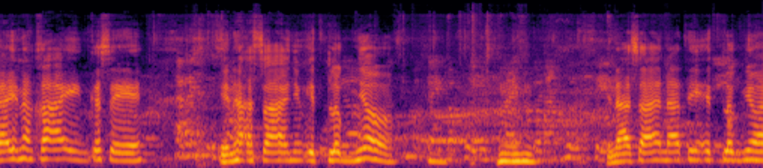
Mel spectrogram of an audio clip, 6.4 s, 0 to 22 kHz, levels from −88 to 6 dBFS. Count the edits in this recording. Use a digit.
0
